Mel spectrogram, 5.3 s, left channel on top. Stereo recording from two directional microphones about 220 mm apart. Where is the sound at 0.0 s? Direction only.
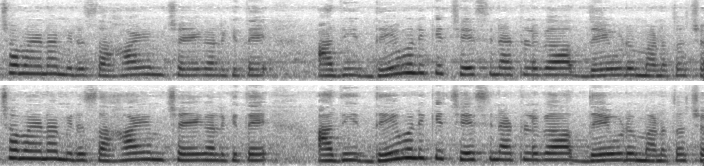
20° right (ahead or behind).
